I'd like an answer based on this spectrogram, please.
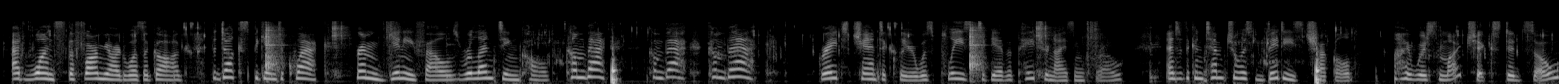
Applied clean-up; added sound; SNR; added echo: neural mask model RNNoise.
